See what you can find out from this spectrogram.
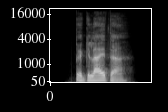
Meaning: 1. companion 2. escort 3. accompanist 4. article
- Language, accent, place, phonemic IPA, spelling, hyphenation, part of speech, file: German, Germany, Berlin, /bəˈɡlaɪ̯tɐ/, Begleiter, Be‧glei‧ter, noun, De-Begleiter.ogg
